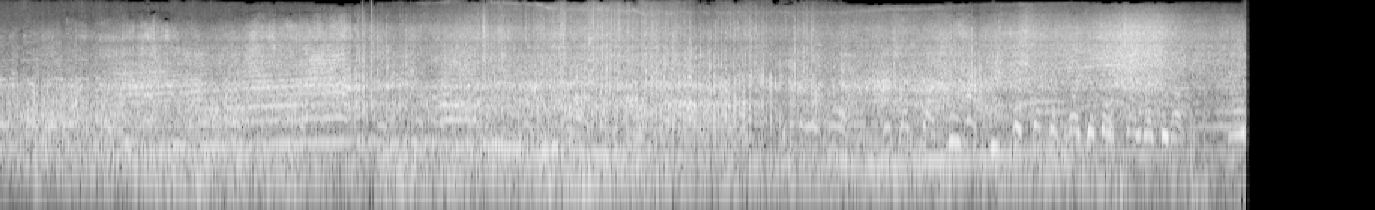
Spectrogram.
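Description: A racing car engine roars loudly and revs up and down as the car speeds past.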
